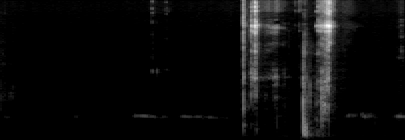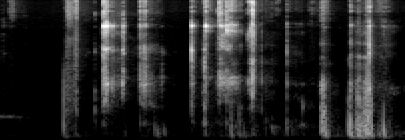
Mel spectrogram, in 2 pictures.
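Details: Clinks, scrapes and handling noises in a small room, with a faint tone near the start and no animal voice.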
